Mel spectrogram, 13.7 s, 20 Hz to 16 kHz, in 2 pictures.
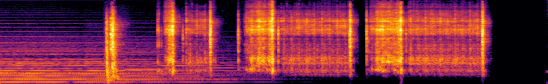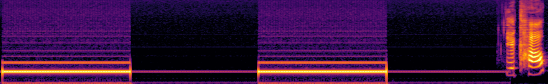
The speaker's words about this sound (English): I've been dialing Murray Hill 70093 now for the last 3/4 of an hour, and the line is always busy. I don't see how it could be busy that long.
